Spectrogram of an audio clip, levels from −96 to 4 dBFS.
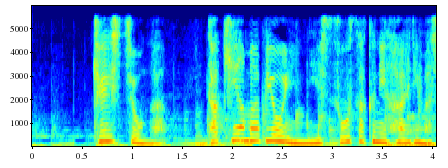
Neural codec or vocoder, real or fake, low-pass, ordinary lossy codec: vocoder, 44.1 kHz, 80 mel bands, Vocos; fake; 5.4 kHz; none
